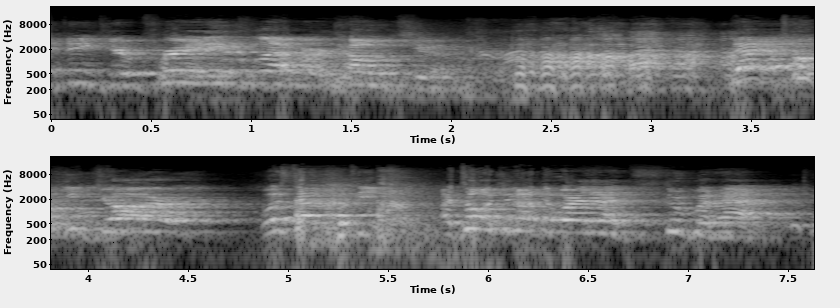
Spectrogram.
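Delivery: loud, high, hammed-up accusation; bad-cop tirade. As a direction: rant at the suspect, laughter breaking in. Bad cop confronting suspect over empty jar.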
